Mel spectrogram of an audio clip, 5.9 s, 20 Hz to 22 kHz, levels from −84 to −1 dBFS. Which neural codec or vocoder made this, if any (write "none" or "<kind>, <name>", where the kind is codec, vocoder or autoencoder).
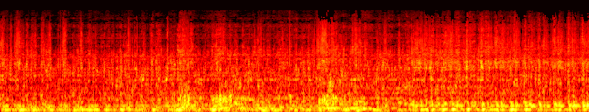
vocoder, BigVGAN v2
